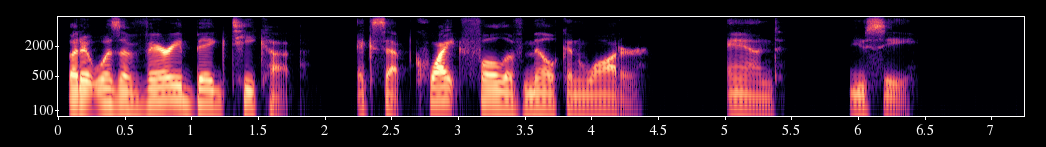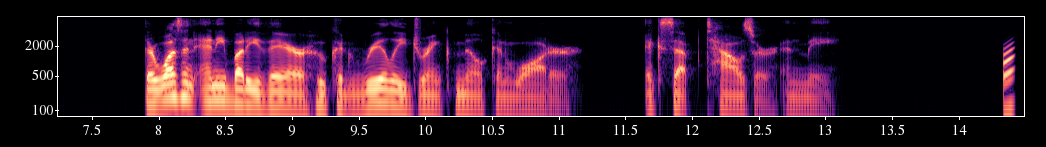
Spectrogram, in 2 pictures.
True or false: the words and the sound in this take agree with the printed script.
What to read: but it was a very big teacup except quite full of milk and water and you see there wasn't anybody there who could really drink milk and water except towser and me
false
